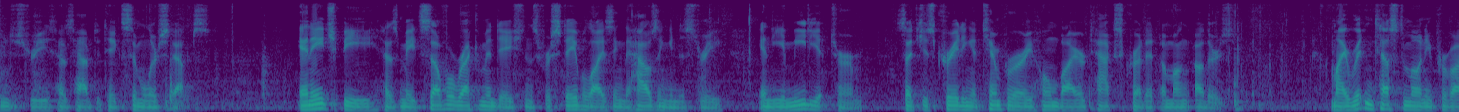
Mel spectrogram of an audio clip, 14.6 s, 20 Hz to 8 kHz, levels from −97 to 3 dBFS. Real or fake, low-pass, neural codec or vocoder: real; 7.2 kHz; none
